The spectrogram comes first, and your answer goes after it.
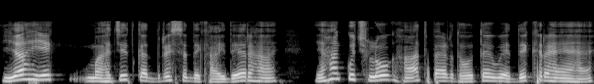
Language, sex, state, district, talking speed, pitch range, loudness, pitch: Hindi, male, Jharkhand, Ranchi, 190 wpm, 150-190 Hz, -15 LUFS, 160 Hz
